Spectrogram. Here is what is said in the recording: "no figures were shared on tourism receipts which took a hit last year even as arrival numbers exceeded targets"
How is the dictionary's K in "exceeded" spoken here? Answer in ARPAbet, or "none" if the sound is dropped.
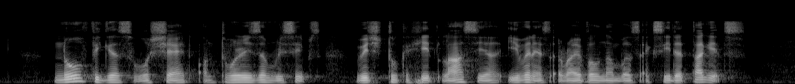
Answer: K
